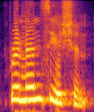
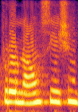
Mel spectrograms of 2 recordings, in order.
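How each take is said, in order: First: The second syllable sounds like 'nun'. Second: The second syllable sounds like 'nounce'. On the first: The speaker calls it right. "This is प्रोनाउंसिएशन" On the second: The speaker calls it wrong. "अब प्रोनाउंसिएशन word गलत है"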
